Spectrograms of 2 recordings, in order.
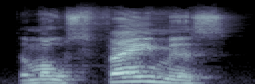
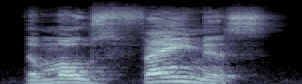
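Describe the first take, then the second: No difference in how they are said.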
